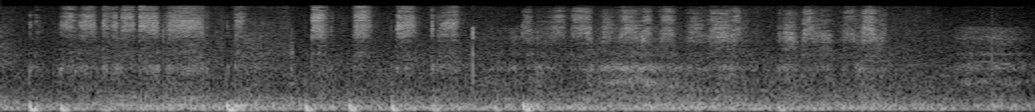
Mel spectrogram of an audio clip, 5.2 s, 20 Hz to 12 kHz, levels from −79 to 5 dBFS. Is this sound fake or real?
real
